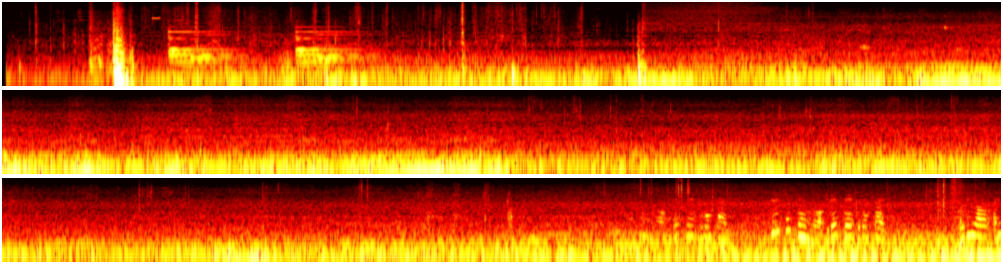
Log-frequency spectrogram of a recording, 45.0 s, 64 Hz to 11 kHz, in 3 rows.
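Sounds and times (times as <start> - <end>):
car engine and tyres rumbling: 0.0 - 44.9.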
